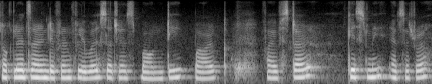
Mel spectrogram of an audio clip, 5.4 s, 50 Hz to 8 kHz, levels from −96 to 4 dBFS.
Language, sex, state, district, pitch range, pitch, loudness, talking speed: English, female, Assam, Kamrup Metropolitan, 195-215 Hz, 205 Hz, -16 LUFS, 145 wpm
